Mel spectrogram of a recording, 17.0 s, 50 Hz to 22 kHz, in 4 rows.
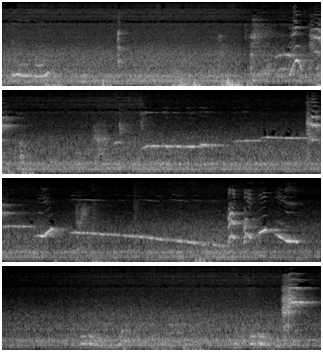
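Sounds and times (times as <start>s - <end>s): parrot whistling: 5.8s - 12.6s.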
